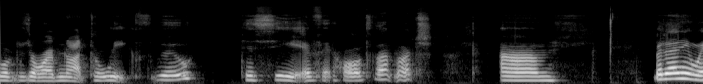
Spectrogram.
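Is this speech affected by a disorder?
Yes: cerebral palsy; both hands affected.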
